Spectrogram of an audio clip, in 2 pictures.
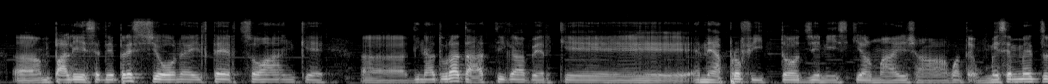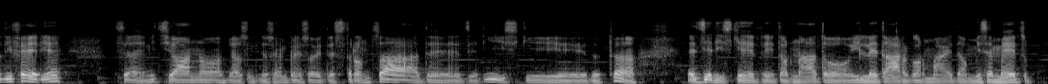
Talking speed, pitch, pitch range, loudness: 130 wpm, 100 Hz, 95-110 Hz, -24 LUFS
